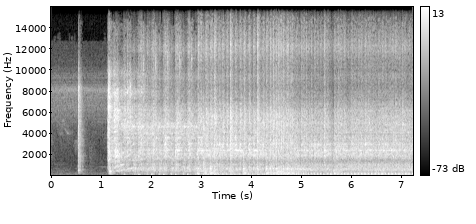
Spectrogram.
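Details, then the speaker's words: Dad's tractor started after disconnecting and pinching off the fuel line, battery on a tender and suspected bad: short crank catches quickly, settles into an even steady idle about 220 beats a minute, no misses; normal start and idle. "nice and smooth sweet i love"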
